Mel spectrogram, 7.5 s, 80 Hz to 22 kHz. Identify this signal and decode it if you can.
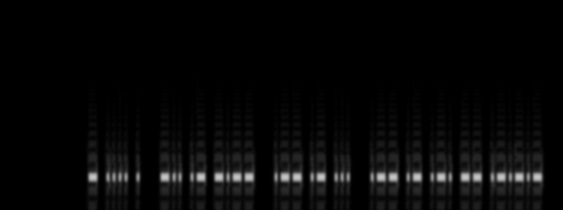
Morse code, heard as a keyed tone, about 32 wpm, 700 Hz. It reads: THE DAY WAS WARM.
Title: Sentences from Top 1000 Words - Review Part 2 - 30wpm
